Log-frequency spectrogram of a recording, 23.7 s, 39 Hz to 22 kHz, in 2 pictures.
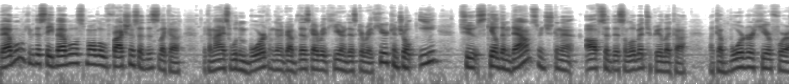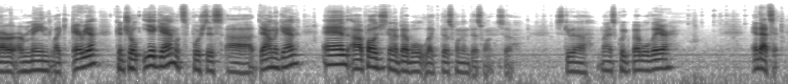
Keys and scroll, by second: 5.8 ctrl+e, 12.7 ctrl+e.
